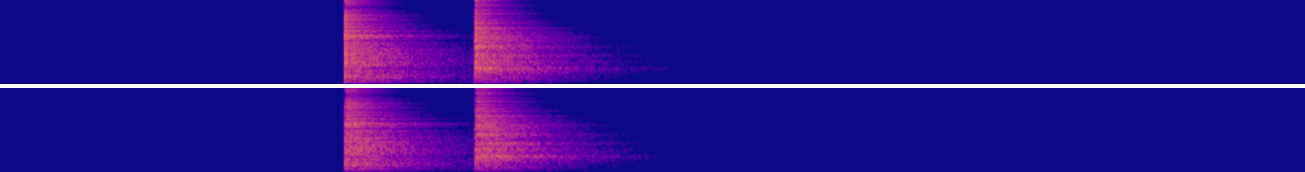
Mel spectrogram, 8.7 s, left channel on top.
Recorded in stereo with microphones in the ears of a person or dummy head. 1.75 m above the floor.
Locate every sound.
2.3 s a clap: 50° left (ahead or behind), 0.7 m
